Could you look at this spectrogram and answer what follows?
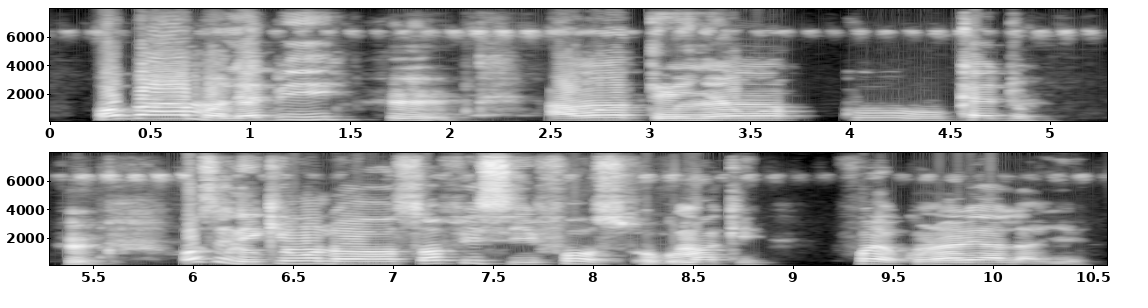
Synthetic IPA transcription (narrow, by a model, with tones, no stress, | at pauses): o˦ba˦mɔ̃˨lɛ˨˦bi˦h̩˨ | a˨w̃ɔ̃˧te˨j̃ɛ̃˨˧˦w̃ɔ̃˧ku˦kɛ˦dũ˦˨ | h̩˨o˦si˦˨nĩ˨˦ki˦w̃ɔ̃˦lɔ˧sɔ˦fi˦˨si˨˦fɔ˦˨so̰˨ɡũ˨˦ma˦˨ke˧ | fũ˦ɛ˦˨kũ˨˦ɾ̃ã˦ɾi˦a˦˨la˨je˨˦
